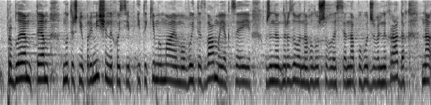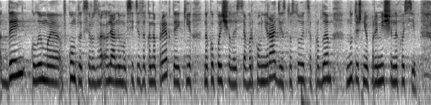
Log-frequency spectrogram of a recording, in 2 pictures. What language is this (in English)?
Ukrainian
